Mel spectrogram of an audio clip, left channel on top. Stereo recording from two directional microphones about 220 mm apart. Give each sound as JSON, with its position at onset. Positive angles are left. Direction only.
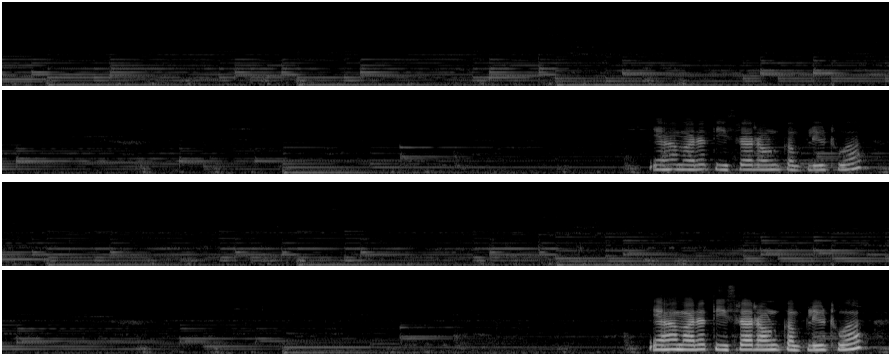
{"t": 15.4, "sound": "a woman's voice", "side_deg": -45}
